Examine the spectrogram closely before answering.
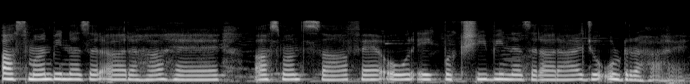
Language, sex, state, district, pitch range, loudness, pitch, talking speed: Hindi, female, Uttar Pradesh, Lalitpur, 215-230 Hz, -17 LUFS, 225 Hz, 180 wpm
